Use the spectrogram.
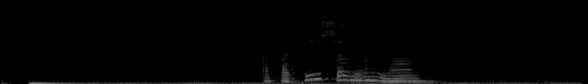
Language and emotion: Russian, sad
